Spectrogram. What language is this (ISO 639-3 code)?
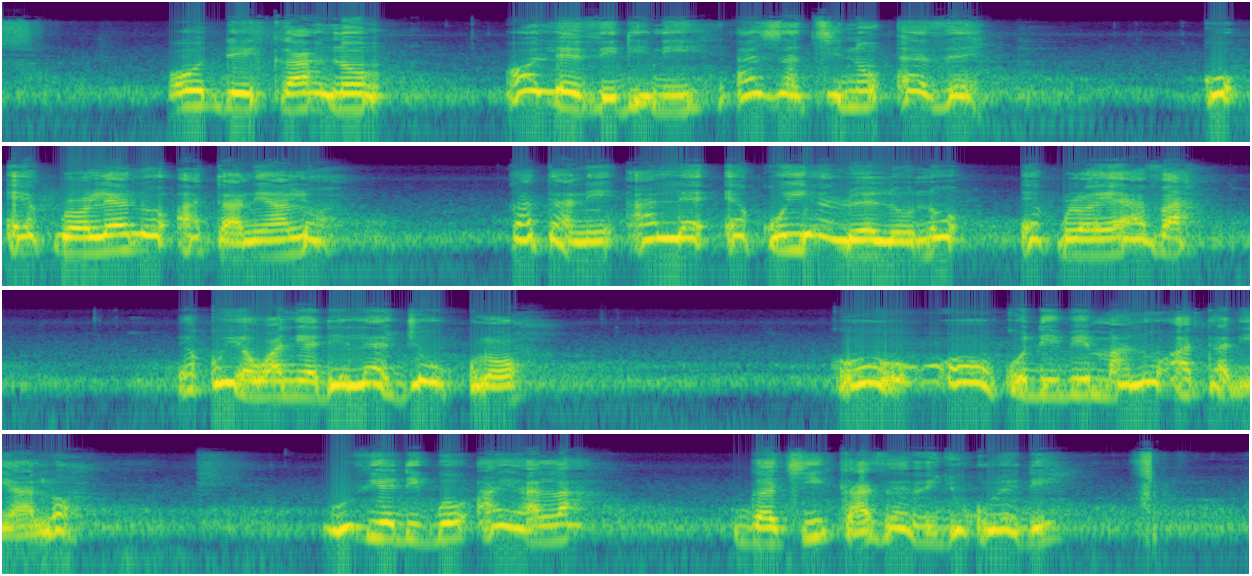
kpo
